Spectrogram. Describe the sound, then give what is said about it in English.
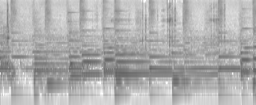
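Pinking shears cutting across cloth napkin fabric, producing a steady series of crunching snips that repeat about every half second. “you take your pinking shears, and it's as simple as just cutting across.”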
